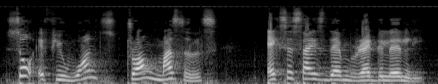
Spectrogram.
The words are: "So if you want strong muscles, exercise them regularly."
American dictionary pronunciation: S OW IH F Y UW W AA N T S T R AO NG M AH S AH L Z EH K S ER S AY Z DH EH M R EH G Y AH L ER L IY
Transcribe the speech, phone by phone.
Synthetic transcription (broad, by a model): S OW IH F Y UW W AA N T S T R AO NG M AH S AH L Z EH K S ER S AY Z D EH M R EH G Y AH L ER L IY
